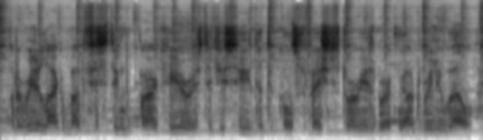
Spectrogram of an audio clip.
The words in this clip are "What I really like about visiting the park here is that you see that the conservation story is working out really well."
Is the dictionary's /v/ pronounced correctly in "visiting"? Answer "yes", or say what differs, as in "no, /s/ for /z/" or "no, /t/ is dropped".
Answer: no, /f/ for /v/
